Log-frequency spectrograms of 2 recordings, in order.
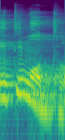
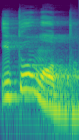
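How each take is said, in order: First: ইতিমধ্য with i after t, i-ti-moddho; common wrong form. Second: ইতোমধ্য with o after t, i-to-moddho; correct form. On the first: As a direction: say i-ti, not i-to, in ইতিমধ্য. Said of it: "আমরা বলি ইতিমধ্য". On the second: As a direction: say i-to, not i-ti, in ইতোমধ্য. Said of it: "যে শব্দটা হচ্ছে". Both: Shown as a demonstration.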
